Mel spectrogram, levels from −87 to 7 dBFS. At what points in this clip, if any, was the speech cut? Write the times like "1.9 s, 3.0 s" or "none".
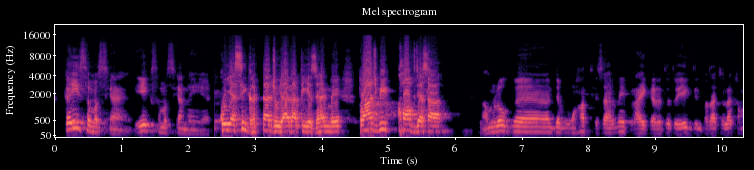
2.4 s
